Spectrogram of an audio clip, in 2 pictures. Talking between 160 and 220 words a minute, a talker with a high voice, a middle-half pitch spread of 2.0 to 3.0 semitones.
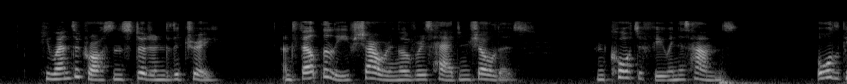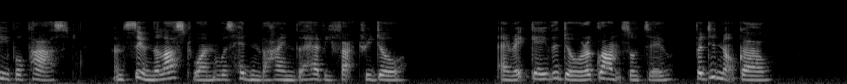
No: average, 190 wpm; high, 220 Hz; average, 3.5 semitones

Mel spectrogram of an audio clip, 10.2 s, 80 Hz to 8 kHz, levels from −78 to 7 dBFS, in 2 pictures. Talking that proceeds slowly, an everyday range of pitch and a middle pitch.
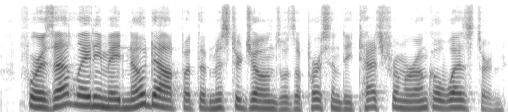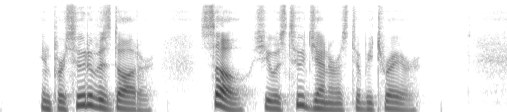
No: average, 190 wpm; average, 3.8 semitones; medium, 150 Hz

